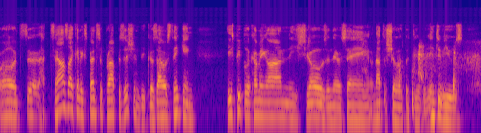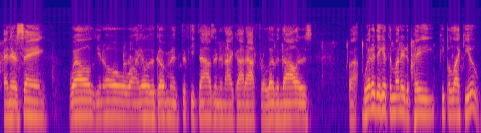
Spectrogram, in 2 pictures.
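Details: Adult male speaker, radio broadcast; normal voice.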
